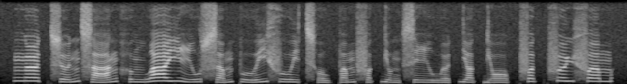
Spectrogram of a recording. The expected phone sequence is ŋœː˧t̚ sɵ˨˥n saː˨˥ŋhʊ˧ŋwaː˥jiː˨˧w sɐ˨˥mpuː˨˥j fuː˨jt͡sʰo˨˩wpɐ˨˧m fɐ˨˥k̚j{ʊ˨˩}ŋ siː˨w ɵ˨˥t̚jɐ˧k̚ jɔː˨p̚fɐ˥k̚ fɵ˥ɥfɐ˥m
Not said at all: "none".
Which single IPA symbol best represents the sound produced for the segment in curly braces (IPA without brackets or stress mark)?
ʊ˨˩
